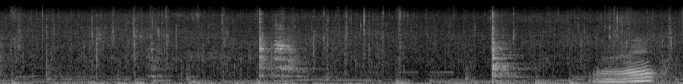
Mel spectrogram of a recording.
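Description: Ultra thin turkey bacon sizzling on a Blackstone griddle, steady close frying hiss with occasional scrapes and clanks from a spatula and a few background sounds.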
